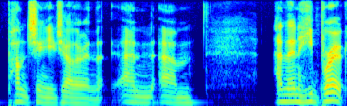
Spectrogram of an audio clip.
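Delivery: ordinary talk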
